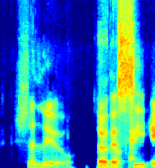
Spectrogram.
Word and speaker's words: Chellew: my last name is spelled or is pronounced Chellew. Chellew. So the Okay. CH is a soft, kind of like Richelieu.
